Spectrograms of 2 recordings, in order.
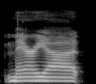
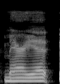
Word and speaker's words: Marriott: It depends on what program you're talking about, but like Marriott, I think I said that wrong. Marriott.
